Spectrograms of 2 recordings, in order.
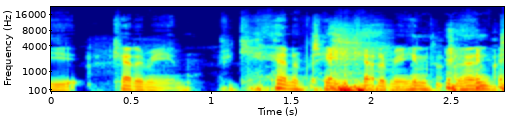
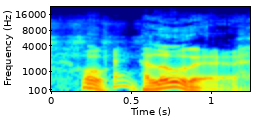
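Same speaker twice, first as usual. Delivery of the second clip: creepy, distinctive sci-fi film character voice. Greeting the listeners when introduced: Obi-Wan Kenobi voice. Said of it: "the Obi-Wan Kenobi".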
